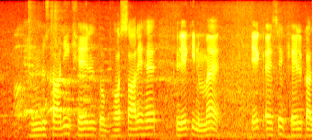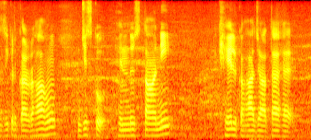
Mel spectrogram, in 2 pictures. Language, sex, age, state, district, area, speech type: Urdu, male, 30-45, Uttar Pradesh, Gautam Buddha Nagar, urban, spontaneous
